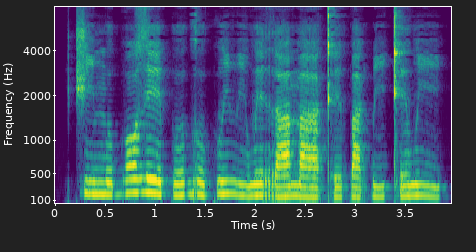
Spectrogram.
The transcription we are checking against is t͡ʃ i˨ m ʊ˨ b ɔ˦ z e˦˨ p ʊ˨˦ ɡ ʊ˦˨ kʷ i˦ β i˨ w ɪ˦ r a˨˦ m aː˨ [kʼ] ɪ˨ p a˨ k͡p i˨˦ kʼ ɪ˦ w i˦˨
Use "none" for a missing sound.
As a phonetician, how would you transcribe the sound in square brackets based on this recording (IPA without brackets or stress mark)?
kʼ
